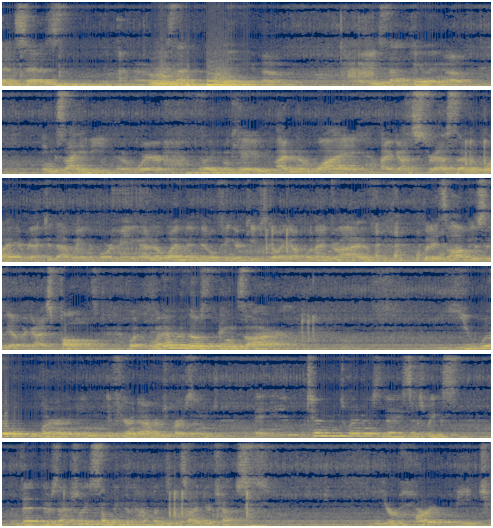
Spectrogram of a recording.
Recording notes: This special episode of Bulletproof Radio is a recording of a speech. At the World Entrepreneur Forum in Bear Mountain, Canada. To a group of over 100 of the world's hungriest entrepreneurs.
